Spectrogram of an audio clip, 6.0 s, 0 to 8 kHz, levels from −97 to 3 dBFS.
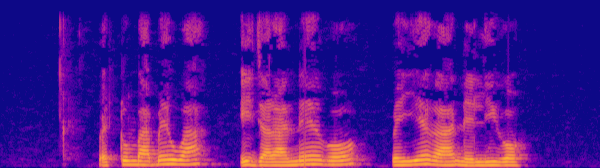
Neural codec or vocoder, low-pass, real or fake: none; 7.2 kHz; real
